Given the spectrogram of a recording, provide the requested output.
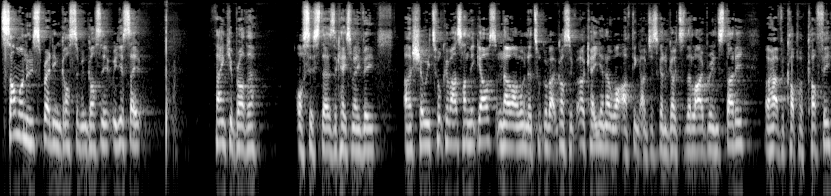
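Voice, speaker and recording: Somewhat breathy, a man with a fairly high pitch rushes along at a very fast pace with fairly even intonation. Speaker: Islamic teacher. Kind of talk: religious Q&A lecture. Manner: conversational, with many fillers.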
